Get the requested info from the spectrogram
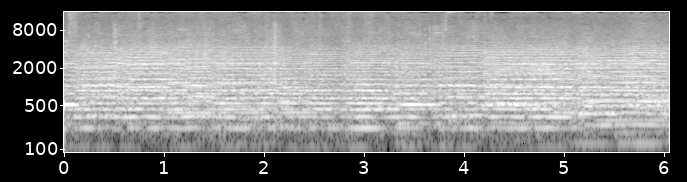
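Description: Student string orchestra of violins, violas and cellos playing held, bowed notes together at an even loudness.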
